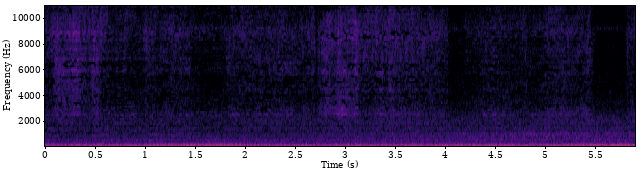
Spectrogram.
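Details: Fly caught in a spider web in the corner of a workshop, struggling to survive in the morning; low, steady droning buzz with stacked harmonics, continuous for about six seconds, over a faint background hiss.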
